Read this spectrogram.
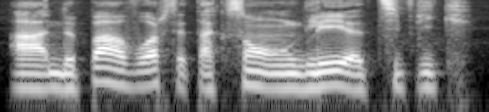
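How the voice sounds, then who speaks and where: A man hosting a television interview, asking relaxed, encouraging questions with frequent hesitations. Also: medium pitch, fairly quick, dry recording, clean studio sound.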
